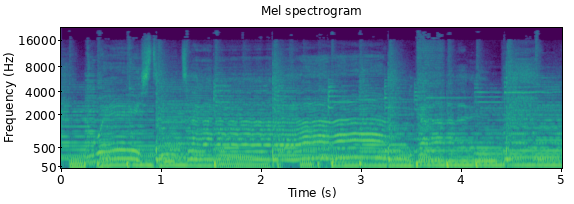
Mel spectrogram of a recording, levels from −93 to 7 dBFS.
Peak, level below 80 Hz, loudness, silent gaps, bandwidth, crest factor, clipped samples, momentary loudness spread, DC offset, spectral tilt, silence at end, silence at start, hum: -4 dBFS; -24 dBFS; -17 LUFS; none; 20 kHz; 12 dB; under 0.1%; 2 LU; under 0.1%; -5.5 dB/octave; 0 s; 0 s; none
